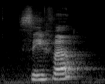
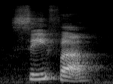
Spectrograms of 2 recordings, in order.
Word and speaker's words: Sifa: Sifa. – Say it again. – Sifa. – Is it S-E or S-I? – S-I. – F-F? S-O-S-I-F-A.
